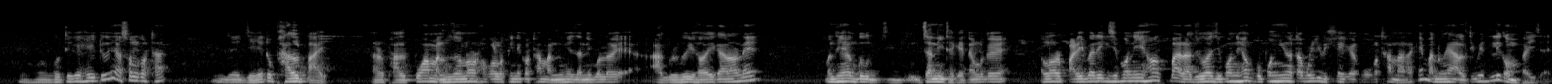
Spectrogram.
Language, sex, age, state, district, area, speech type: Assamese, male, 45-60, Assam, Kamrup Metropolitan, urban, spontaneous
